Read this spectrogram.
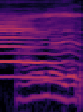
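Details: Toddler girl with possible croup and a phlegmy cough, crying during a GP throat examination: a brief, high-pitched, tonal cry of upset.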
